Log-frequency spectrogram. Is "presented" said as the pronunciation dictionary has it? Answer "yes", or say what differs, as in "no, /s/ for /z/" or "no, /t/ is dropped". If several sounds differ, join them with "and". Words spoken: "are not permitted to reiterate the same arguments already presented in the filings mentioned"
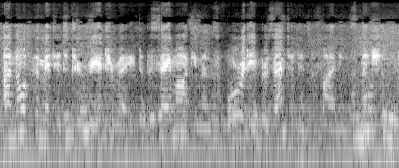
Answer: yes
